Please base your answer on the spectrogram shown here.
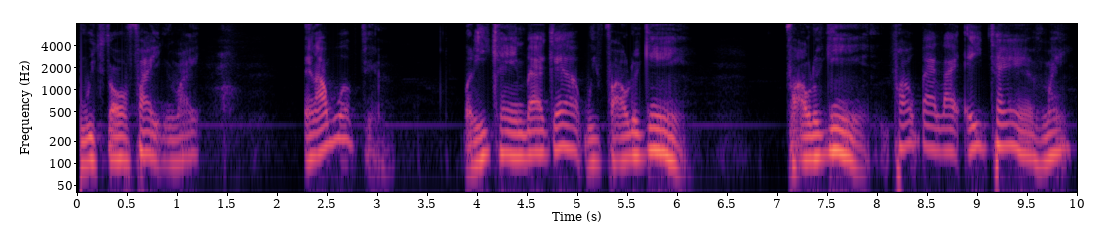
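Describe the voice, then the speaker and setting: A man's voice: medium pitch, slow pace, vocal fry, long pauses, slightly rough. An older man, a guest in a casual interview, telling crude, boastful stories and acting out what others said. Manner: crude, boastful, animated storytelling with acted-out quotes.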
